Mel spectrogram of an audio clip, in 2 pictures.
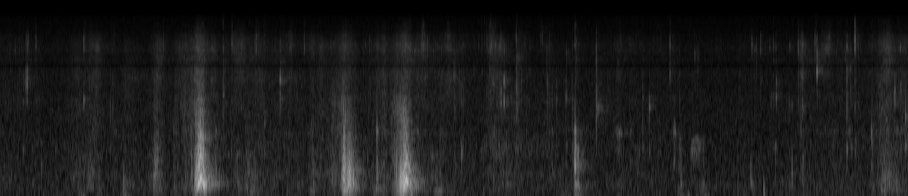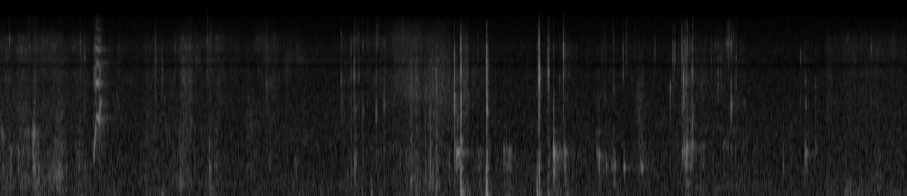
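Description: A dog gnawing and biting a hard rubber Busy Buddy Waggle toy: irregular chewing clicks and knocks, three loud ones about one and a half to three seconds in, and a cluster of sharper clicks around ten seconds in.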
